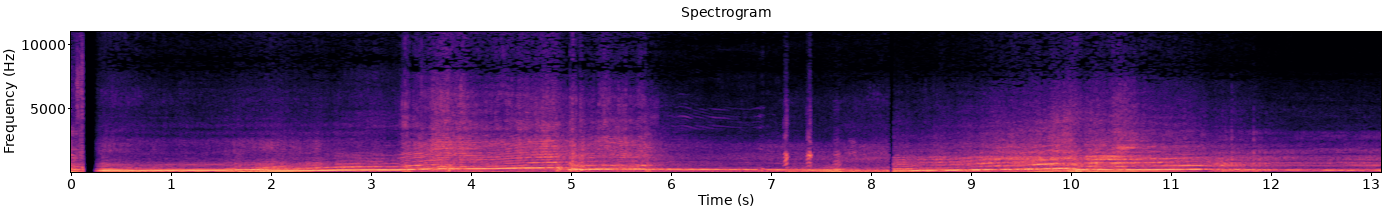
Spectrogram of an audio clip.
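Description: Porsche 911 GT3 RS's naturally aspirated flat-six accelerating hard, its pitch climbing and then dropping at an upshift about five seconds in. After a cut near eight seconds, an Audi R8's engine revs up steeply and falls back twice.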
